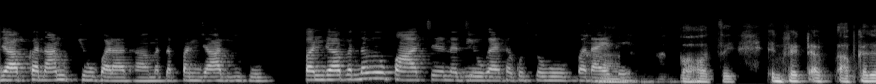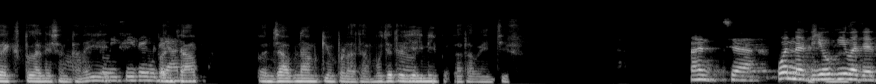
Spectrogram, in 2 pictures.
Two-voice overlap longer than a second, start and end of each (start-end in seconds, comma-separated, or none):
9.4-10.7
